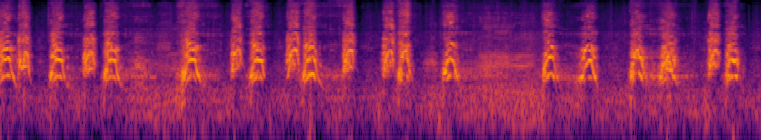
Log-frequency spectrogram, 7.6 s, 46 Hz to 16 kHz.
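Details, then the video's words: Six-month-old Bichon Frise puppy and older dog fighting and playing while barking at one another; dense run of sharp, high yapping barks, several per second, with a brief pause midway. "Bichon Frise Puppy & Dog Barking at each other Crazy for over 5 minutes"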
